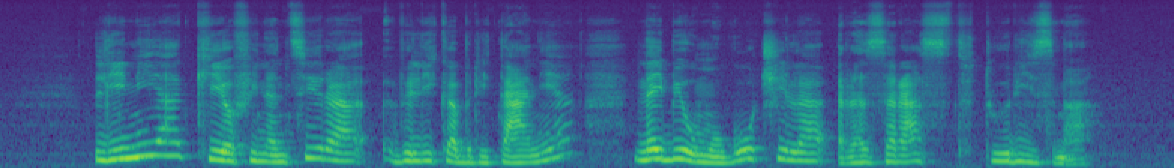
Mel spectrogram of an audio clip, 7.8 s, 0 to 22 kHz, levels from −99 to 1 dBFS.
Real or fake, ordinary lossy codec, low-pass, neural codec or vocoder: real; none; none; none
